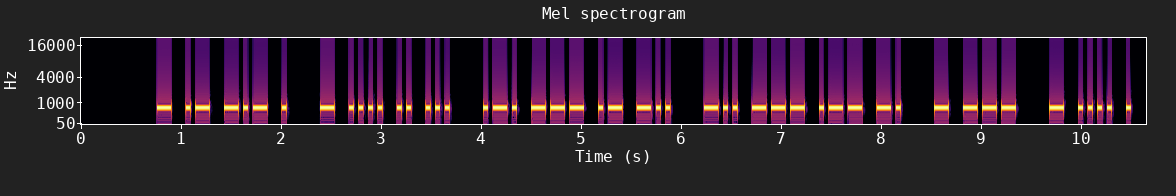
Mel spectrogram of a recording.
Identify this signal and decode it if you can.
Morse code, heard as a keyed tone, about 25 wpm, 700 Hz. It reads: TAKE THIS ROAD DOWN TO THE
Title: Sentences from Top 1000 Words - Review Part 4 - 25wpm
